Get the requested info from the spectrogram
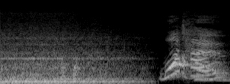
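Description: Steady running noise inside a moving train carriage: a low hum with a few faint steady tones. It cuts off sharply about one and a half seconds in, and a short voice-like sound that slides up and down in pitch follows.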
